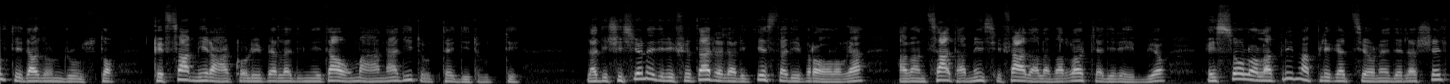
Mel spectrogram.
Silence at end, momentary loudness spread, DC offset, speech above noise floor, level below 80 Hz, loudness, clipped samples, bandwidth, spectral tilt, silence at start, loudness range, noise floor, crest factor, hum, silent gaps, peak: 0 s; 10 LU; under 0.1%; 36 dB; -70 dBFS; -29 LUFS; under 0.1%; 17 kHz; -6 dB/octave; 0 s; 3 LU; -64 dBFS; 18 dB; none; none; -10 dBFS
